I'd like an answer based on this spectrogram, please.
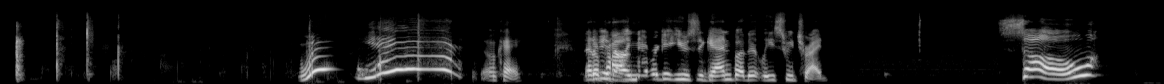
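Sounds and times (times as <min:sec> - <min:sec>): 
group clapping hands: 0:00.1 - 0:01.3, 0:04.1 - 0:04.4
speech: 0:03.0 - 0:04.2, 0:04.9 - 0:08.4, 0:10.0 - 0:11.0.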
